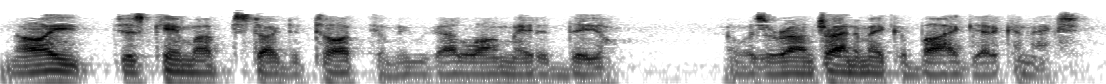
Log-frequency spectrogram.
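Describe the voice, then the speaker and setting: Casting: sick, whining arrested addict for vintage radio crime drama, low and quick, slangy, defensive, cornered. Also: male voice, flat delivery, husky. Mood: wary. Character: sick, evasive, pleading male narcotics addict under arrest. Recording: dull, lo-fi vintage radio recording.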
